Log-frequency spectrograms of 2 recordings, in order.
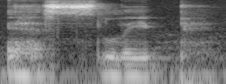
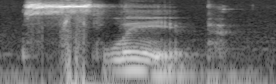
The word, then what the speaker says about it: sleep: یادتون باشه در تلفظ کلمات انگلیسی، کلماتی که با s شروع میشن نباید بگیم sleep. sleep غلطه، چون ای نداره قبل از s. تلفظ این کلمه به صورت خالص و پیور با کلمه s شروع میشه، پس تلفظش هست sleep disorder.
